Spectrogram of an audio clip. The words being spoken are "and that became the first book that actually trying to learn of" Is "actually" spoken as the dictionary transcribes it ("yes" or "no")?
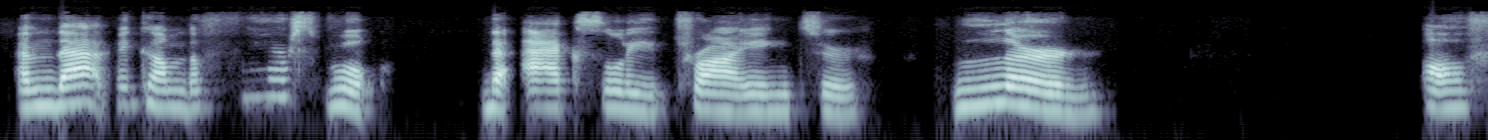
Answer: yes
